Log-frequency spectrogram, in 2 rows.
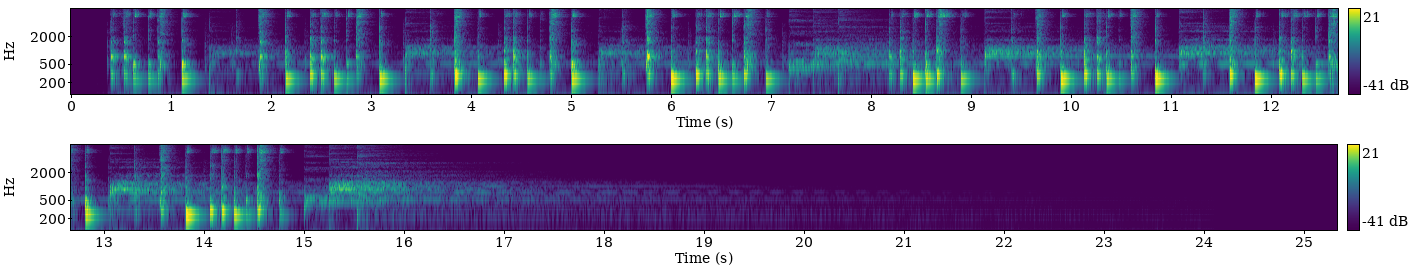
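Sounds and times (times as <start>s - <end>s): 
percussion: 0.3s - 17.5s.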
